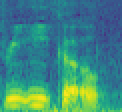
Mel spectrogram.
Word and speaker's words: Reiko: Yeah, it's Riko. Sorry, Riko is how it's pronounced, they say. – It's not Riko. – No, it's Riko. – R-E-I-K-O.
